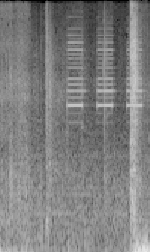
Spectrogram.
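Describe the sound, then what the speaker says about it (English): A label printer that has run out of paper gives three short electronic beeps, spaced evenly and moderately loud, followed by a brief clatter at the end. "Beep, beep, beep."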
